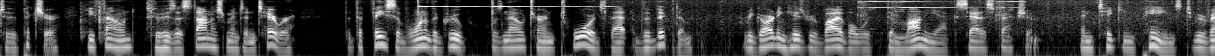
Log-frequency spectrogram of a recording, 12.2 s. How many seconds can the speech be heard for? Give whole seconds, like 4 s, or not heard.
12 s.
